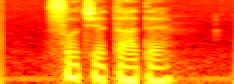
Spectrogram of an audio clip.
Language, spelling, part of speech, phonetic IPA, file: Romanian, societate, noun, [so.t͡ʃjeˈta.te], Ro-societate.ogg
- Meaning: 1. society 2. company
